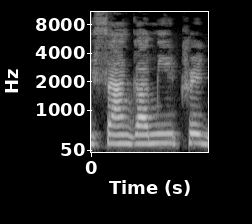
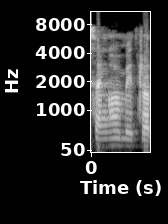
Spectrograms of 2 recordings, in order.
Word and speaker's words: Sanghamitra: fill her name in Sanghamitra am i pronouncing your name correctly Sanghamitra yes yes you are pronouncing it correct that is Sanghamitra thank you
